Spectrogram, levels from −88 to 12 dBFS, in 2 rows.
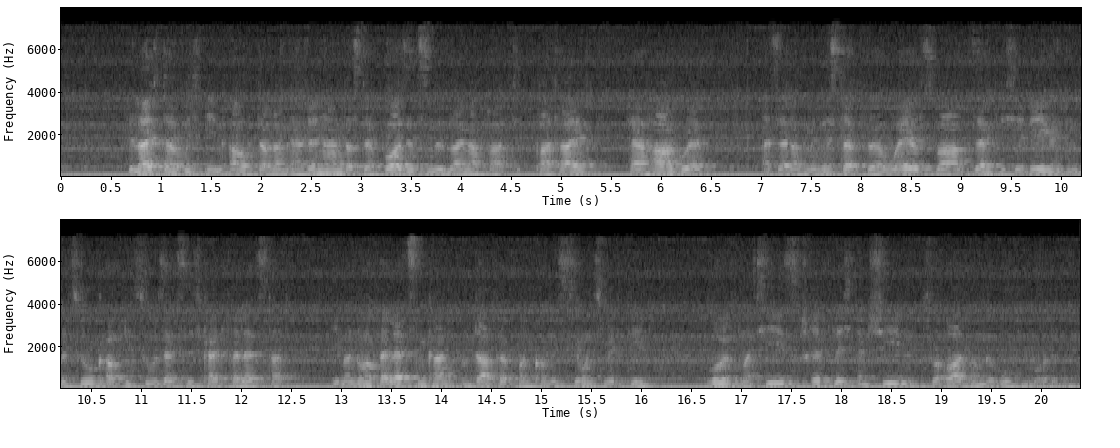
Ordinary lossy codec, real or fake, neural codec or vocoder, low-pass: AAC, 32 kbps; real; none; 7.2 kHz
